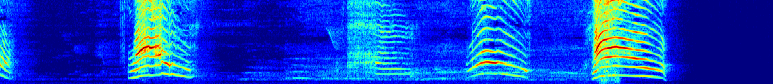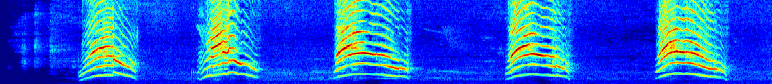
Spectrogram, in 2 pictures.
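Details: Kitten calling its mother with a series of about nine high, arched meows, each rising then falling, loud and clear, separated by short silences with a softer rustling stretch near the start.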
